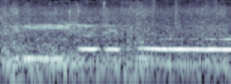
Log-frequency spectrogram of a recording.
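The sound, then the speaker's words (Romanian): A steady, dense downpour of heavy rain with big, thick drops hisses continuously and fairly loudly, with faint sustained tones drifting underneath and no one speaking. “dintr-o dată, a început să cadă o ploaie cu picături mari și dese.”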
